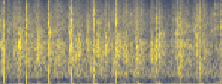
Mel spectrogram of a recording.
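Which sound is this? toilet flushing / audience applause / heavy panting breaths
audience applause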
